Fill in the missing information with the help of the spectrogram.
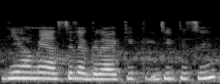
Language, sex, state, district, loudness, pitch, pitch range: Hindi, female, Punjab, Pathankot, -12 LUFS, 270 Hz, 260-280 Hz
